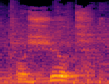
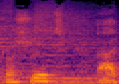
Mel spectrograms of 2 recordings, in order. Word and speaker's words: prosciutto: good for you, is prosciutto. And my Italian friends, I'm not Italian, but my Italian friends have told me this is prosciutto. It's not pronounced prosciutto.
